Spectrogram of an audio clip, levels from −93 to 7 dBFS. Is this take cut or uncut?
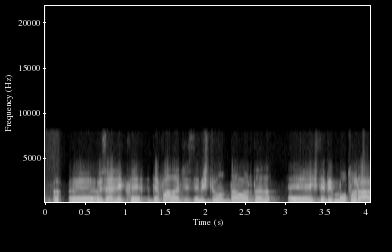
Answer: uncut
